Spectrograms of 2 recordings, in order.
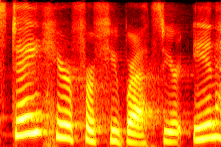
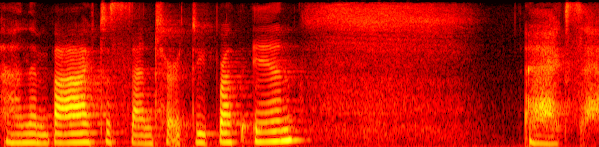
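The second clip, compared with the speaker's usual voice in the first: guided meditation; 3 semitones lower, 7 dB quieter than usual. Acted. Leads a guided breathing meditation.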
